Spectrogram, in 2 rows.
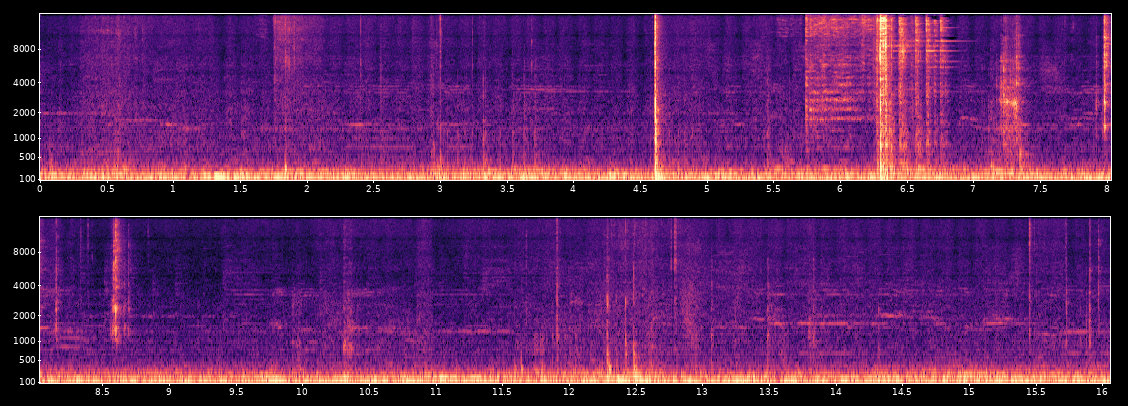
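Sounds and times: metal tools clinking on glass: 5.7 - 7.4.

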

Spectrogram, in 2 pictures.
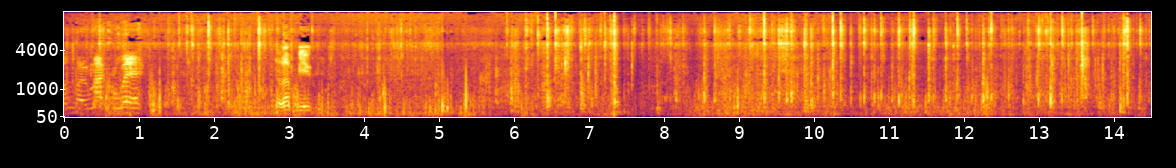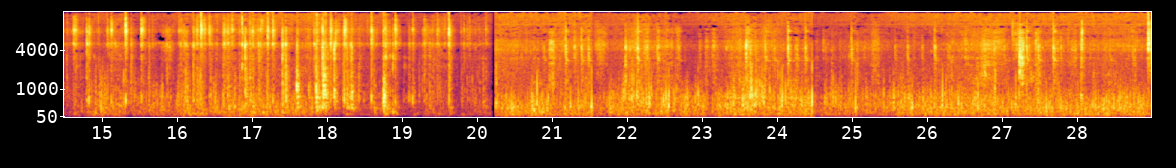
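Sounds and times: fish flapping on a deck: 4.0 - 20.2.

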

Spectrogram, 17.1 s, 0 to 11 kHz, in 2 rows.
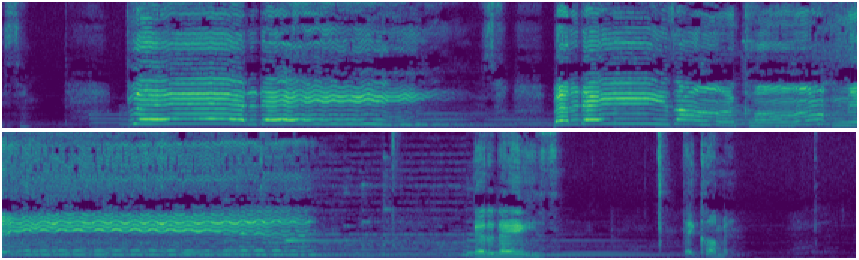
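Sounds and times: woman singing gospel ballad: 1.3 - 12.0.

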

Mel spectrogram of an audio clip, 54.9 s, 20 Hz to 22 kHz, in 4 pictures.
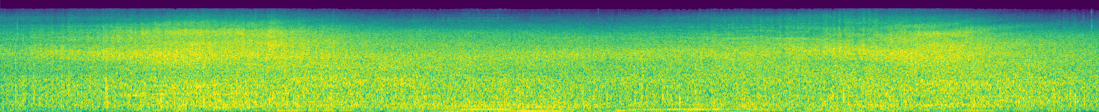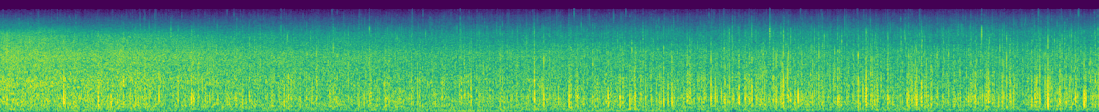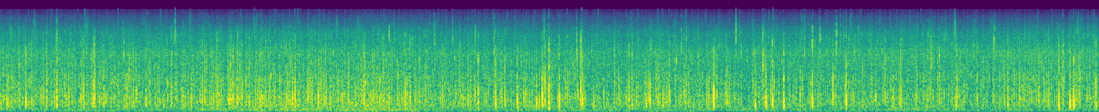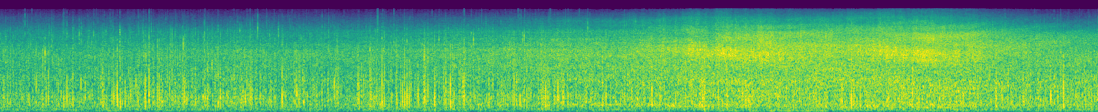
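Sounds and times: heavy rain hissing: 0.0 - 19.0, 38.3 - 54.9.

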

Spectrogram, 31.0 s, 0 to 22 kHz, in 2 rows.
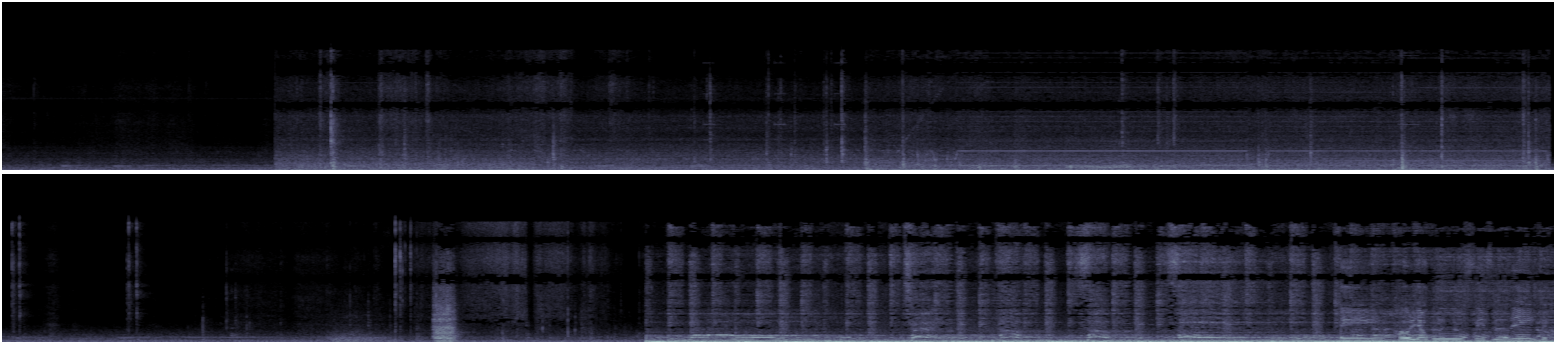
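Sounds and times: photocopier hum: 1.6 - 15.5.

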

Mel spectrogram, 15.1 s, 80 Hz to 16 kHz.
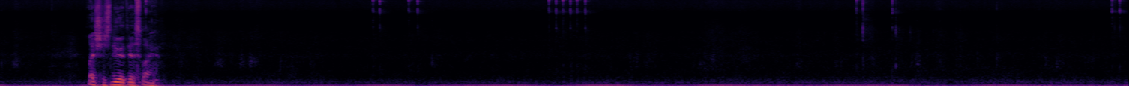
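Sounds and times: steady low hum: 0.0 - 15.0
computer mouse clicks: 5.0 - 6.0, 7.3 - 8.0, 11.4 - 13.4, 14.8 - 15.0.

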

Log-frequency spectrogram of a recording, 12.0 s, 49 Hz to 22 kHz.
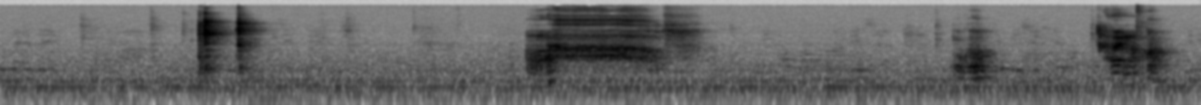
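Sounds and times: parrot hissing: 5.3 - 7.1.

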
